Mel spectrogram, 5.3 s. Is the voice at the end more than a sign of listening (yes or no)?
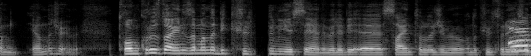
yes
